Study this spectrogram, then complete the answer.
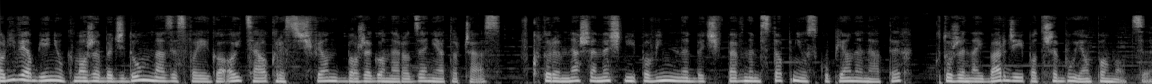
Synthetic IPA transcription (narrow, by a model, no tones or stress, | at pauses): ɔlʲivʲjabʲjeɲukmɔʐɛbɘd͡ʑd̪umnazɛsfɔjɛɡɔʔɔjt̪saɔkɾɛsɕfʲjɔnd̪̚bɔʐɛɡɔnaɾɔd̪zɛɲat̪ɔt͡ʂa̰s | fkt̪uɾɘmnaʂɛmɘɕlʲipɔvʲinːɘbɘt͡ɕfpɛvnɘmst̪ɔpɲuskupʲjɔnɛnat̪ɘx | kt̪uʐɘnajbaɾd͡ʑejpɔtʂɛbujɔ̃w̃pɔmɔ̰t̪sɘ̰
